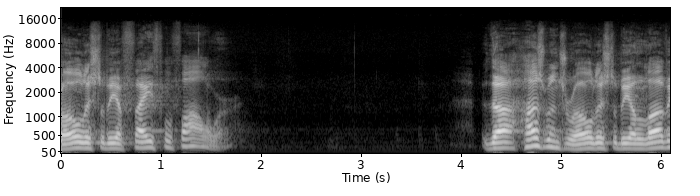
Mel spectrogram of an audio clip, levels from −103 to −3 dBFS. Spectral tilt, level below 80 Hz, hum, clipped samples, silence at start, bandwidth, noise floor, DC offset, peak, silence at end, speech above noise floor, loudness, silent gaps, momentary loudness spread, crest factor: -5 dB/octave; -82 dBFS; 60 Hz at -70 dBFS; under 0.1%; 0 s; 13.5 kHz; -82 dBFS; under 0.1%; -8 dBFS; 0 s; 55 dB; -27 LUFS; none; 11 LU; 20 dB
